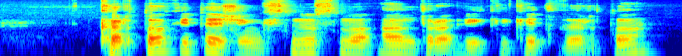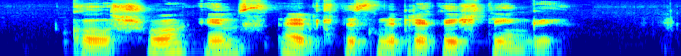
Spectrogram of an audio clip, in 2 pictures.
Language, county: Lithuanian, Panevėžys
